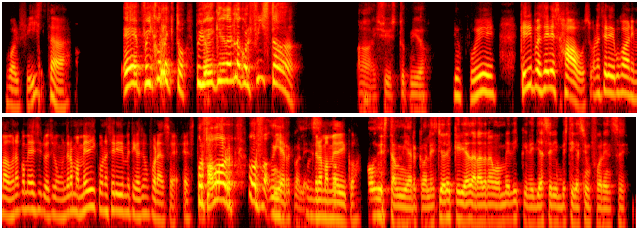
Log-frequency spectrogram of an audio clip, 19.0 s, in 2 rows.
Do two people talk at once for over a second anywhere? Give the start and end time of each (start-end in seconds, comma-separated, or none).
none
